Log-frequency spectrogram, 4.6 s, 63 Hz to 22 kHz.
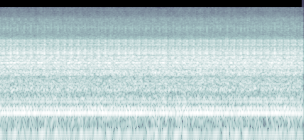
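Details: VW Polo sedan at 18,967 km, at -19 °C: busy, rattly top end with a faint knock about once or twice a second at idle; engine knock, cause undetermined.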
